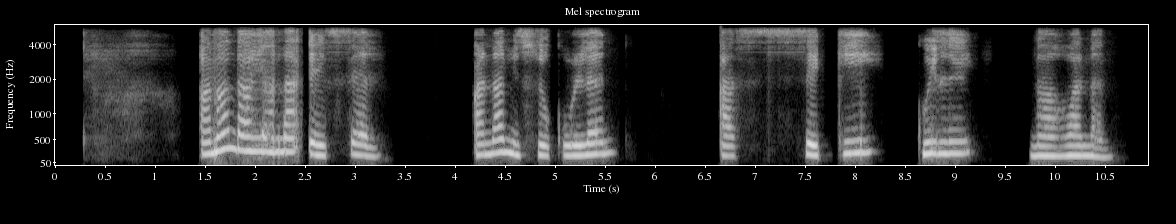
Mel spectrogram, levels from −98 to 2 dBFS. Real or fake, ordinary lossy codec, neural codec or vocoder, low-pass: fake; AAC, 48 kbps; codec, 44.1 kHz, 2.6 kbps, DAC; 5.4 kHz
